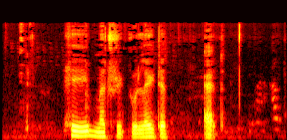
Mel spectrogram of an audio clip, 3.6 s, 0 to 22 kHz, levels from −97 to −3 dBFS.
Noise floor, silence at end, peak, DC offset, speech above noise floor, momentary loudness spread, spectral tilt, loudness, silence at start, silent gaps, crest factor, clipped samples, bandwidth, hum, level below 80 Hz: -49 dBFS; 0.1 s; -2 dBFS; under 0.1%; 29 dB; 17 LU; -5 dB/octave; -21 LUFS; 0.25 s; none; 20 dB; under 0.1%; 11.5 kHz; none; -50 dBFS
